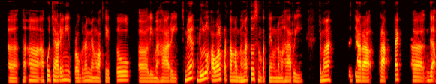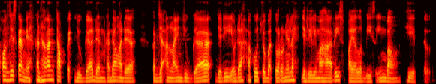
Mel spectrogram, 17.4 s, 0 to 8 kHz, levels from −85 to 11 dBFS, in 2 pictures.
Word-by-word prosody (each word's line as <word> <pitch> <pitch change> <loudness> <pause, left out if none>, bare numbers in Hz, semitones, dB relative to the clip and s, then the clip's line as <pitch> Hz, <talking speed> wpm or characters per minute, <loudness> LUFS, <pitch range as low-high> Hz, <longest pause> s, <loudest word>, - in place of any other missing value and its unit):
eee 115 -2 0
heeh, 140 +1 +1
aku 155 +4 -1
cari 145 0 +3
nih, 160 -3 -3
program 130 +3 -2
yang 120 - -1
waktu 120 +1 -6
itu, 150 +1 0 0.2
eee, 115 0 +1
5 110 -2 -3
hari. 120 -1 0
Sebenarnya, 200 +7 +1
dulu 170 +6 +4
awal 165 +4 +5
pertama 130 -2 +2
banget 120 - +2
tuh, 185 - +2
sempat 140 -5 -5
yang 120 -1 -3
6 115 -1 -2
hari, 130 -2 -2 0.3
cuma, 155 +4 +4 0.3
secara 135 -4 +5
praktek, 175 0 +4 0.2
eee, 135 -1 +4
enggak 145 +2 +2
konsisten 160 +1 +3
ya, 120 +1 0
kadang 150 0 0
kan, 165 0 +4
capek 135 -2 0
juga, 120 +1 -2
dan, 120 -2 -3
kadang 130 +2 -3
ada 110 -2 -1 0.4
kerjaan 125 0 -2
lain 120 +2 -1
juga. 115 +3 +1
Jadi, 125 +2 -4
ya - - -2
udah, 130 +3 -2
aku 140 -1 -1
coba 115 - -2
turunin 120 +3 -2
deh, 150 - -9
jadi 115 -1 -3
5 110 0 -1
hari, 130 +6 -1
supaya 110 -1 -3
lebih 105 -1 -6
seimbang, 110 -3 -4
gitu. 105 -6 -10
125 Hz, 180 wpm, -24 LUFS, 115-145 Hz, 0.4 s, awal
